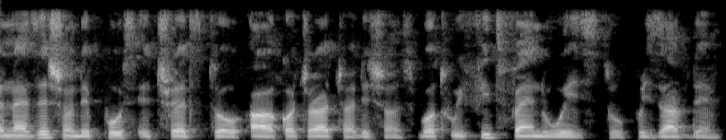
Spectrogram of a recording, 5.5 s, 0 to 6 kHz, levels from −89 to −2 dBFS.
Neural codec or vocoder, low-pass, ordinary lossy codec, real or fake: none; 5.4 kHz; none; real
